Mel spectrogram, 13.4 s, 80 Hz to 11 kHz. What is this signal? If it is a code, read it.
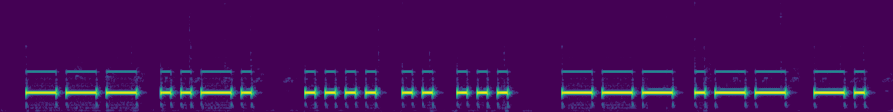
Morse code, heard as a keyed tone, about 8 wpm, 650 Hz. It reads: OF HIS OWN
